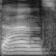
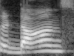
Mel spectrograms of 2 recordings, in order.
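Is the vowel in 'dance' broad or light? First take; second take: light; broad. First: The vowel is a lighter, flatter 'a' sound. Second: The vowel is a broad, open 'aa' sound. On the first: The speaker calls it right. "हल्का सा डांस बोलते हैं, ए का sound आता है" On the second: The speaker calls it wrong. "डांस डांस मत बोलो"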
